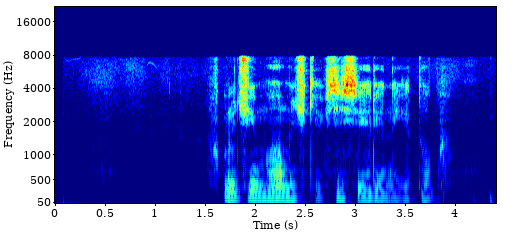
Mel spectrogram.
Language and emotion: Russian, neutral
